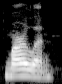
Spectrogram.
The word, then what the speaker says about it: Marlin: remembering this guy's name it's like the fish dude marlin pronounce it like the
